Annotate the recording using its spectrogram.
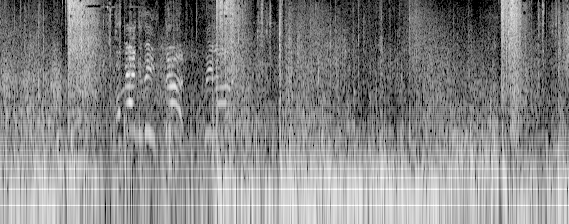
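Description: Loud gunshots ring out with a rushing blast.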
